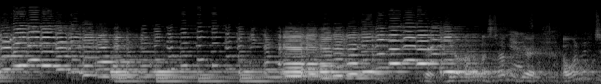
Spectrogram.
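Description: Violin playing a legato phrase of sustained notes with piano accompaniment; the playing stops about four and a half seconds in.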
